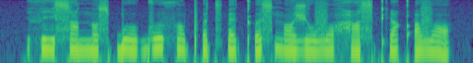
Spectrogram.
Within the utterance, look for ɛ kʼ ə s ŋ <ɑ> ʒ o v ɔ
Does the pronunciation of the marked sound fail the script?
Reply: yes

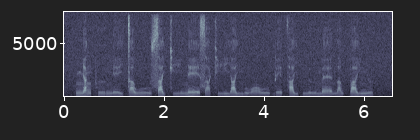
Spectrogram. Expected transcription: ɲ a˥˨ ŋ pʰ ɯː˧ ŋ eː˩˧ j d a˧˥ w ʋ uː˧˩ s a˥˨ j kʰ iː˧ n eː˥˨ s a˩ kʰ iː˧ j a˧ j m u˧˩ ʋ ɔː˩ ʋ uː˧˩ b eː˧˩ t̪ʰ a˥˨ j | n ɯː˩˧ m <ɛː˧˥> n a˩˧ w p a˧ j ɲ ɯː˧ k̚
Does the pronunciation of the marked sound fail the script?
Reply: yes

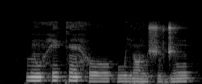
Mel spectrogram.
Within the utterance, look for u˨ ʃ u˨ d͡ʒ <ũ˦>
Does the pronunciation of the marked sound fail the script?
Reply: yes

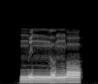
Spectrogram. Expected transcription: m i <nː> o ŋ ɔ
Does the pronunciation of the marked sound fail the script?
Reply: no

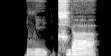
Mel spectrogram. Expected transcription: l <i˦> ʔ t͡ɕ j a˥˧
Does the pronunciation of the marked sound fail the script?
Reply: yes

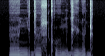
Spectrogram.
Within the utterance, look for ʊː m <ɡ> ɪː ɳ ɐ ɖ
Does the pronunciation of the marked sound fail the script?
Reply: no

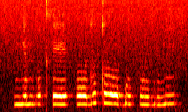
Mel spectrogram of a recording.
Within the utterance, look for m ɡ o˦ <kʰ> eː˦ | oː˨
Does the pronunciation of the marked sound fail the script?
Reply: no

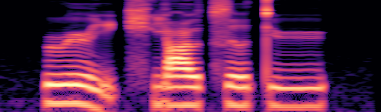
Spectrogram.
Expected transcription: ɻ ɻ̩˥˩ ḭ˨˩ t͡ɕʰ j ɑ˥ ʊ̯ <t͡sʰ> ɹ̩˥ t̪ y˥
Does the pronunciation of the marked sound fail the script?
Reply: yes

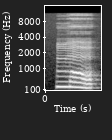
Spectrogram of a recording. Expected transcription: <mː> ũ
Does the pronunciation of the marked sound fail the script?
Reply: yes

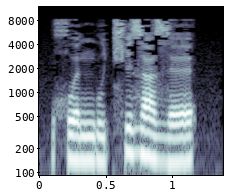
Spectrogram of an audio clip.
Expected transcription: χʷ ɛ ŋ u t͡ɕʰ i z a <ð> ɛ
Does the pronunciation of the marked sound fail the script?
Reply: yes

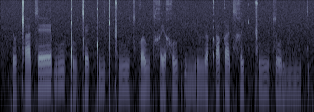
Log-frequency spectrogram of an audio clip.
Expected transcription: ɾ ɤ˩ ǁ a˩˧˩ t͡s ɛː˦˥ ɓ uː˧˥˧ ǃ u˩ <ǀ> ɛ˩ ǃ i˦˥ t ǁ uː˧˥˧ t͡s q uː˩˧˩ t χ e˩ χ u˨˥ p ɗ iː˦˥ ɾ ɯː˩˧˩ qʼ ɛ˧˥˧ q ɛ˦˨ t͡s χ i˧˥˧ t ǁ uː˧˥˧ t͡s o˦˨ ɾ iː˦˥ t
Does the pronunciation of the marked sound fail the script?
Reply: no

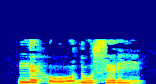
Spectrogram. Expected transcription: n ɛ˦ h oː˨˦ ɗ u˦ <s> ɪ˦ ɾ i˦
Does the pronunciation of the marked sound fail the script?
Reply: no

